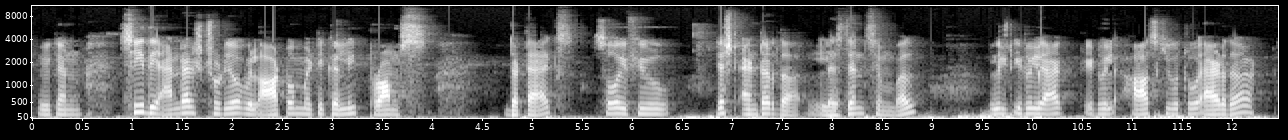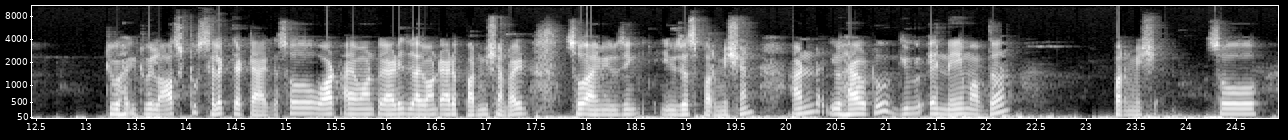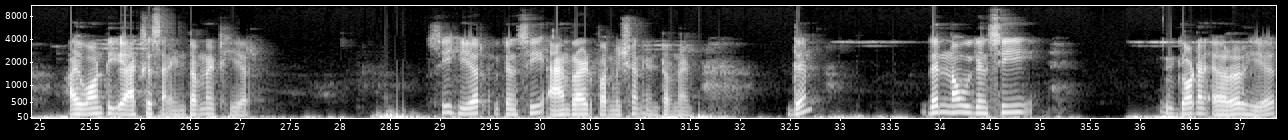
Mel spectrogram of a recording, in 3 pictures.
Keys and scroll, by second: 12.1 Down, 15.0 Up, 29.6 Down, 32.8 Right, 34.1 Left.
